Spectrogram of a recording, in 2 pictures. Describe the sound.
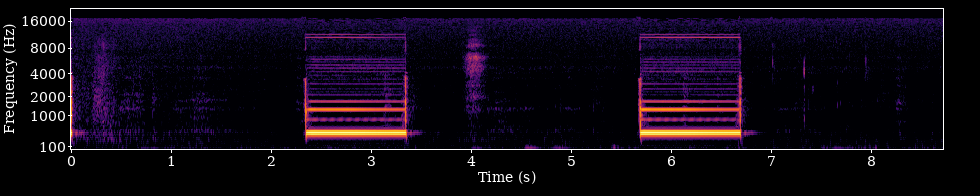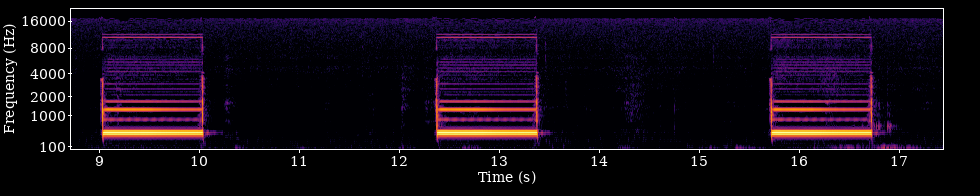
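Telephone busy tone sounding on speakerphone after a call was hung up: five evenly spaced, steady tone bursts, each about a second long, with quiet gaps and faint background noise between them.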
